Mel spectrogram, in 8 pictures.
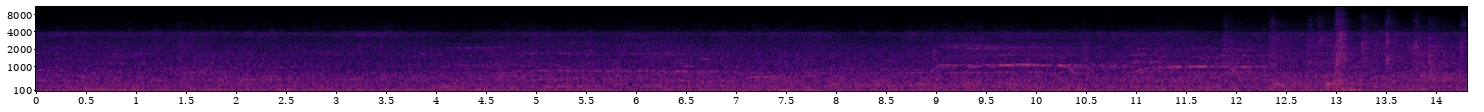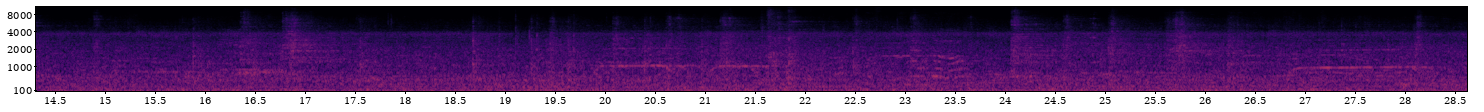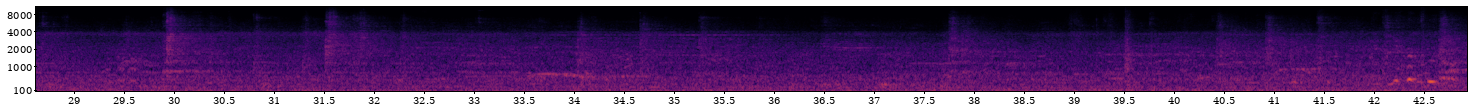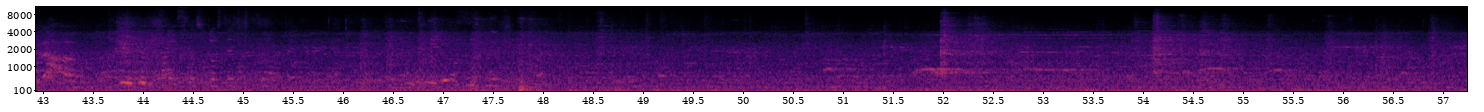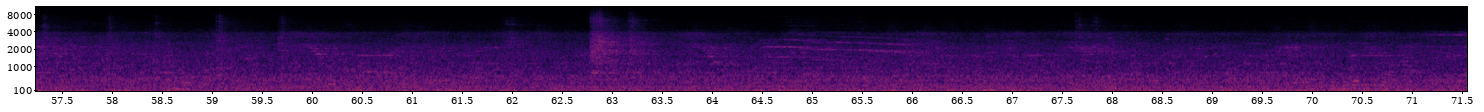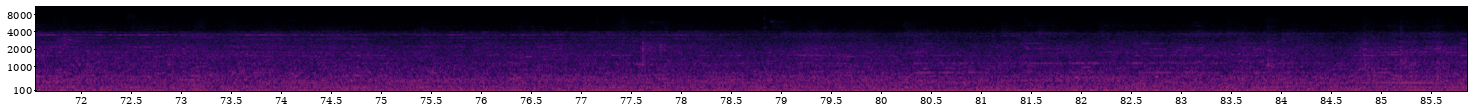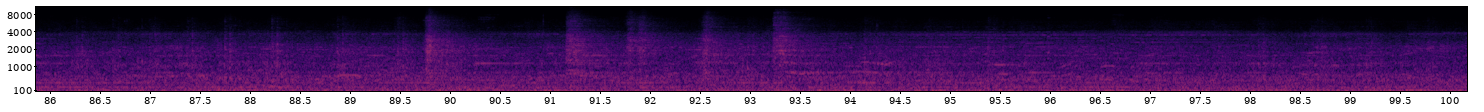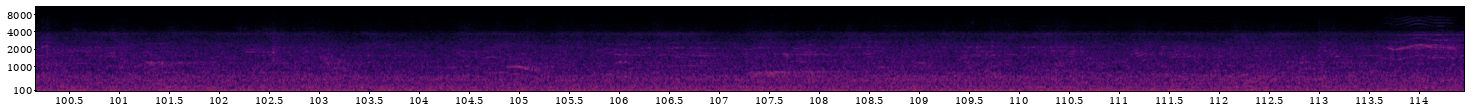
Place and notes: on a small staircase on the roof of the shopping mall, church bells, balkan orchestra in the pedestrian zone
the city, the country & me: september 27, 2013
Frankfurt, Germany, 27 September, 16:28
